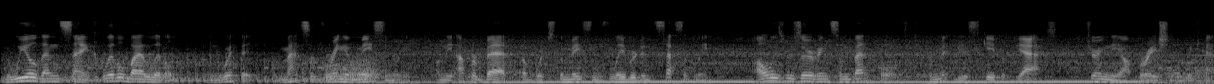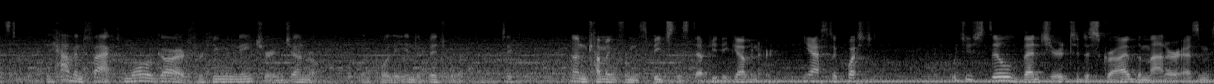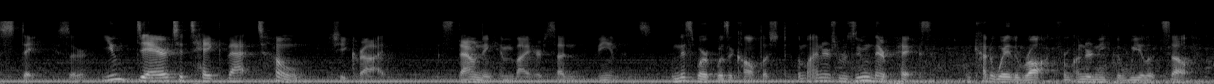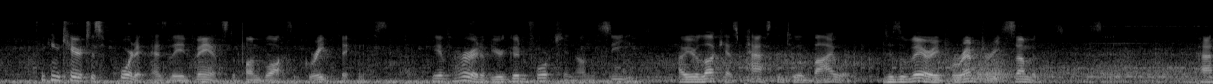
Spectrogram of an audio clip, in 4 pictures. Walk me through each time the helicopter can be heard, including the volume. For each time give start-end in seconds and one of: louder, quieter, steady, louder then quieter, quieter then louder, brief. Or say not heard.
0.0-48.5 steady.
